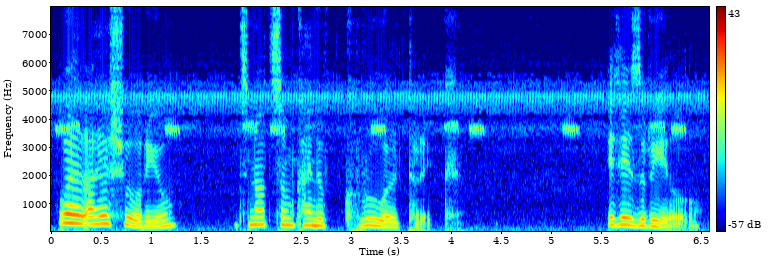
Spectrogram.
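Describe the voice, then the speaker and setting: A woman's voice: on the high side, animated, slow, dark tone, poor audio. A woman playing an imperious, doting and possessive demon princess in an ASMR roleplay, speaking with regal, teasing endearments. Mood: coaxing, possessive.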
